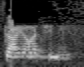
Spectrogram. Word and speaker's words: Diogenes: I didn't think I said it right. What is it? – Diogenes syndrome.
